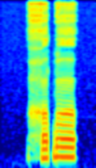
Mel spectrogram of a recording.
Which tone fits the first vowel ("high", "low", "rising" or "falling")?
low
